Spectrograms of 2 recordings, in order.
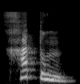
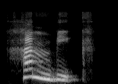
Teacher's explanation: la H en quichua no es muda, suena como la J, ¿no? Como en inglés, para decir house.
